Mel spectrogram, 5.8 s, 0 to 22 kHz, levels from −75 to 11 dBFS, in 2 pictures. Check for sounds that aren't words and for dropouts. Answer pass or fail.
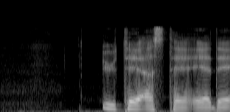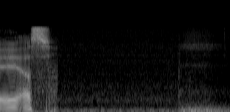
pass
